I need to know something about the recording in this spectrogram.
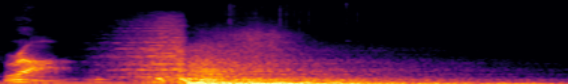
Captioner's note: impact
